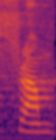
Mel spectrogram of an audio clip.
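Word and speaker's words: framboise: repeat that from baz yes it's a French word so it's pronounced from was FR was f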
